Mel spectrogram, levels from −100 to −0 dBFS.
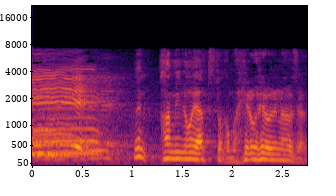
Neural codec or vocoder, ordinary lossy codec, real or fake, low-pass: none; none; real; 7.2 kHz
